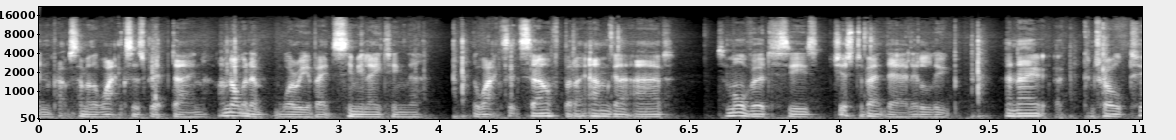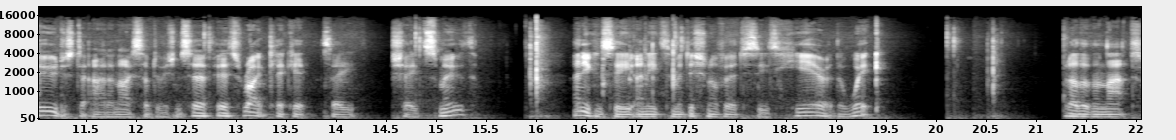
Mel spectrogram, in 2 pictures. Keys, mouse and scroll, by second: 1.0 Tab, 5.3 ctrl+r, 5.7 click, 8.2 click, 9.3 Tab, 10.6 ctrl+2, 14.8 click, 17.0 ctrl+r, 17.5 click, 20.2 click, 20.5 Tab, 21.5 middle click.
